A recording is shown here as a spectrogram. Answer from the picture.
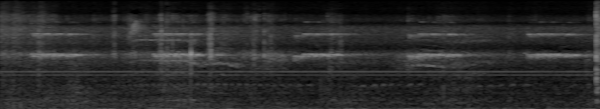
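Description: A high, even chirping call from an animal, each call about half a second long, repeated steadily about once a second, with a faint low background hum.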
